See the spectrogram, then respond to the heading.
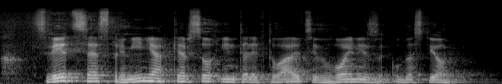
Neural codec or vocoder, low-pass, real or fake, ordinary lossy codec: codec, 44.1 kHz, 7.8 kbps, Pupu-Codec; 14.4 kHz; fake; none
